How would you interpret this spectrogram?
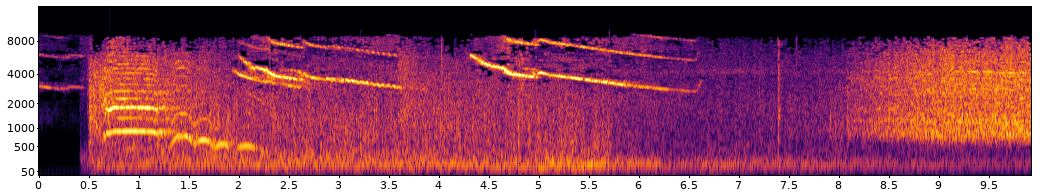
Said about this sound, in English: It's called Let's Use These New Year's Eve Fireworks and Let's Blow Your Fucking Trash Can to the Shit House. Let's see how that sounds.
